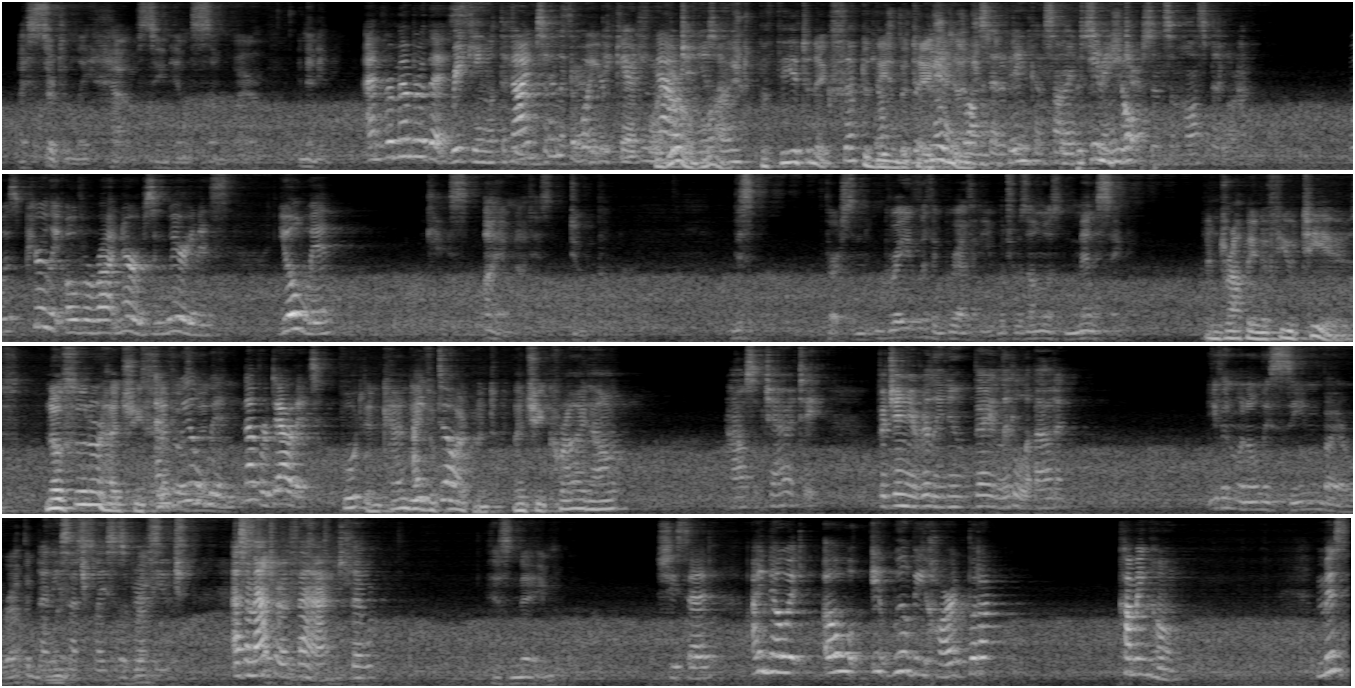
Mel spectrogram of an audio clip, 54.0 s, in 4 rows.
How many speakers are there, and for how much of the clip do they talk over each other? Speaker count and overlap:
five, about 21%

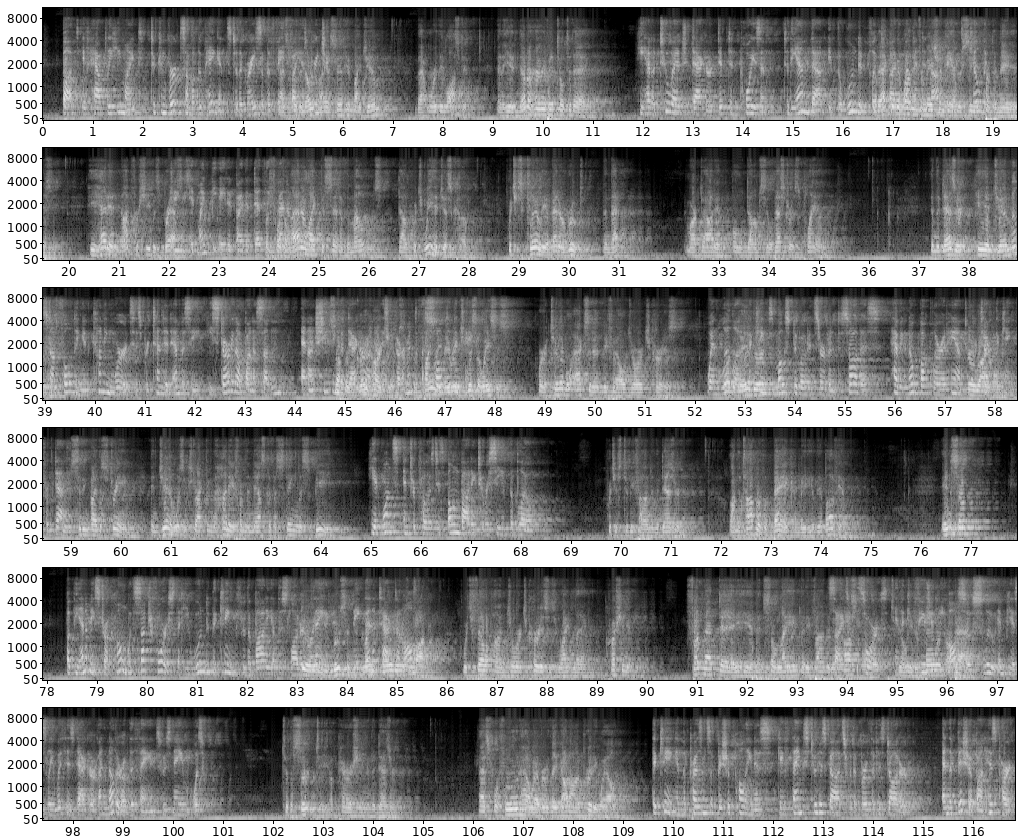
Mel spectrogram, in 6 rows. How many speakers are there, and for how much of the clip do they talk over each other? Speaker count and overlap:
two, about 14%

